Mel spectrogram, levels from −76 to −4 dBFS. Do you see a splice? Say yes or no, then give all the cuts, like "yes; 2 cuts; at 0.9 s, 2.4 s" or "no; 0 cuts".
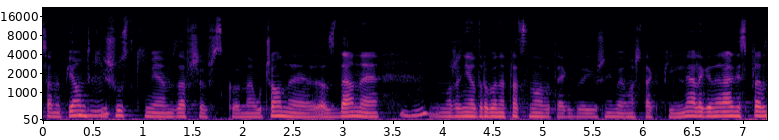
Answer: no; 0 cuts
